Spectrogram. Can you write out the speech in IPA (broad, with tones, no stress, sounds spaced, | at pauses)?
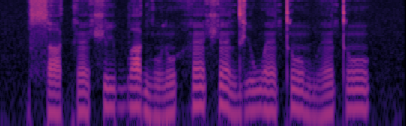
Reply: s a˨ k ɛ̃˧ ʃ i˦ b a˦˨ ɡ ũ˨ ɾ ũ˧ h ɛ̃˦ ʃ ɛ̃˦˨ d i˨˦ w ɛ̃˦ t ũ˦˨ b ɛ̃˨˦ t ũ˦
